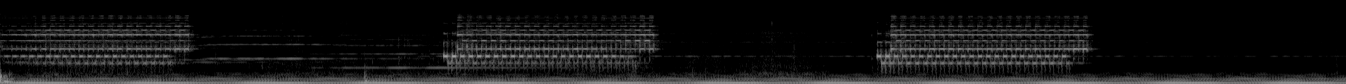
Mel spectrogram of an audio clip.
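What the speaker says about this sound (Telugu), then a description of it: "ఇంకో రూమ్లో ఉన్న ఫోన్ రింగ్ అవుతుంది" A telephone rings in another room in bursts of electronic trilling separated by pauses, three rings over a steady low hum, moderately distant.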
